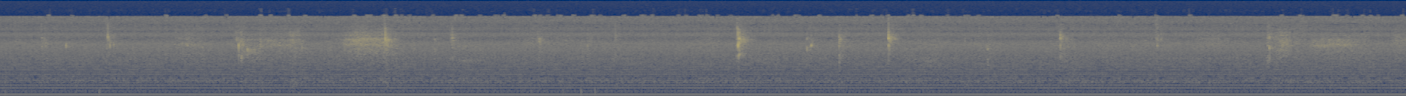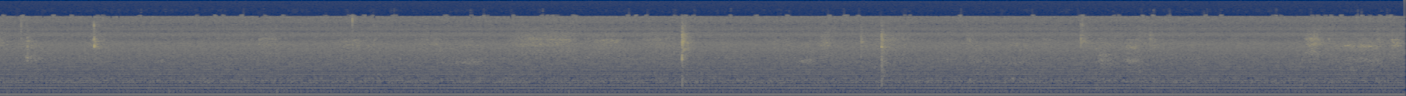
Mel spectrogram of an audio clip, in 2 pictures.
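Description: Steady electrical mains hum with a constant hiss, the recording's own background noise, with faint scattered clicks and rustles now and then.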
